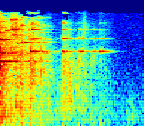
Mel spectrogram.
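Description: A glass object smashes in a kitchen, a bright shattering crash followed by a few tinkling, clinking fragments that die away into silence within about a second.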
